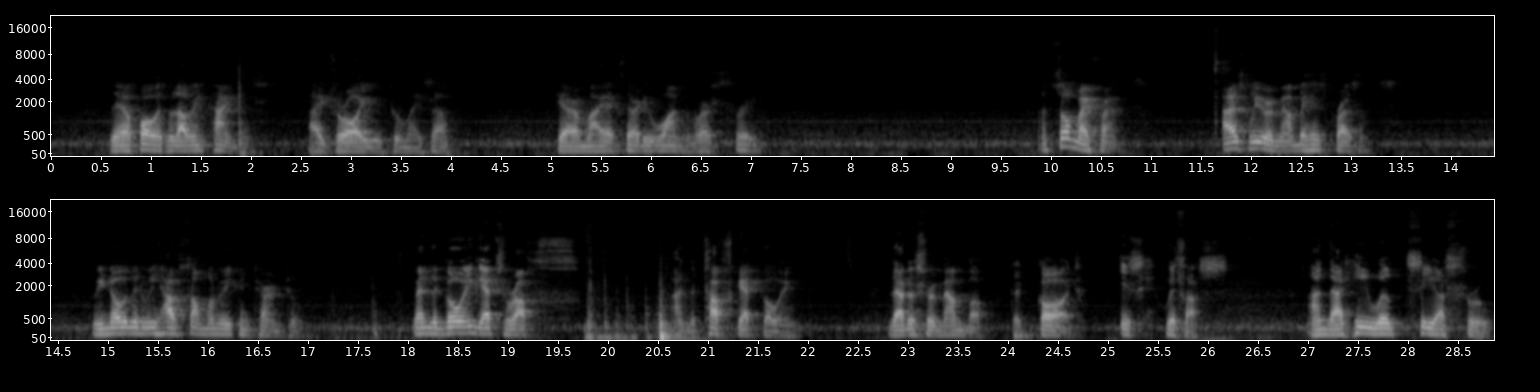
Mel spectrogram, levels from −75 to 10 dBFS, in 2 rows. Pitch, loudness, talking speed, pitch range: 120 Hz, -28 LUFS, 120 wpm, 100-155 Hz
